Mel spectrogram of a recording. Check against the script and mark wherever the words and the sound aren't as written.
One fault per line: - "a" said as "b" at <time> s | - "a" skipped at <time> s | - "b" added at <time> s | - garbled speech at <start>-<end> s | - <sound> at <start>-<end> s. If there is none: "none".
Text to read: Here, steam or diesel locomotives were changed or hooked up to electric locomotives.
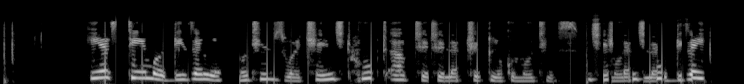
- dropout at 1.2-1.3 s
- dropout at 2.3-2.4 s
- "or" skipped at 3.5 s
- "to" added at 4.3 s
- garbled speech at 5.9-7.0 s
